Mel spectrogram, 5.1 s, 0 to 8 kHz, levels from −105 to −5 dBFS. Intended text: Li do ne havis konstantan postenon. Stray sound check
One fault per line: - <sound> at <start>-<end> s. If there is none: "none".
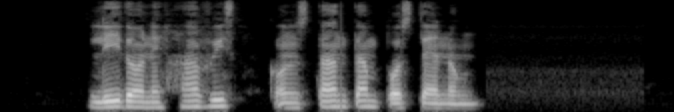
none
